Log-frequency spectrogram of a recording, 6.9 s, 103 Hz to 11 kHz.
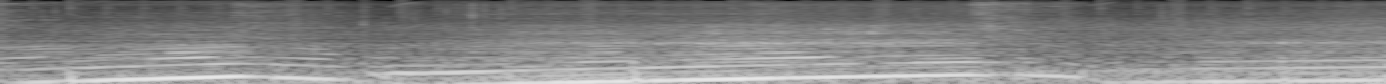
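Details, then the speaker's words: Audi 2.0T with AWE full exhaust and downpipe, after replacing a turbo that failed at 2,000 miles: pulls cleanly through the gears under boost, pitch climbing smoothly, no longer breaking up as it did on the old turbo. "It It's not breaking up anymore like it used to. It's not going every time you're in the boost. It was doing that on the old turbo."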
